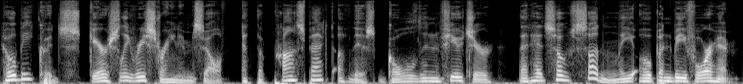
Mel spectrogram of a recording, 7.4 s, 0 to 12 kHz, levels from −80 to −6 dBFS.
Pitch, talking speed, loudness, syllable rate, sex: 120 Hz, 155 wpm, -19 LUFS, 4.9 syllables/s, male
